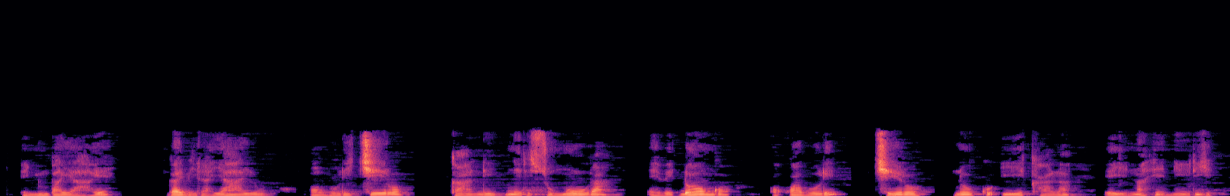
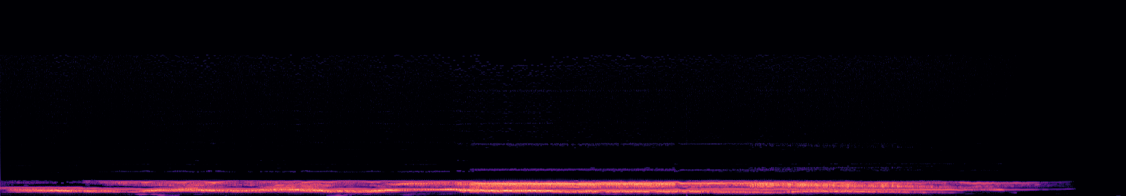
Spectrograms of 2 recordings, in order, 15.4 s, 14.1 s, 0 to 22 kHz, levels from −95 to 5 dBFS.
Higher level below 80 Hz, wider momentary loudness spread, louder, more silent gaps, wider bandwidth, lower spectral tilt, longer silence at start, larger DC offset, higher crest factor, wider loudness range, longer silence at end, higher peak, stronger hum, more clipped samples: first, -62 dBFS vs -74 dBFS; second, 16 LU vs 19 LU; second, -22 LUFS vs -19 LUFS; first, 1.53-1.67 s, 1.87-2.04 s, 5.19-5.56 s, 7.86-8.08 s, 9.55-9.63 s, 10.68-10.93 s, 11.68-11.90 s, 13.71-13.79 s vs none; first, 7.8 kHz vs 3.1 kHz; first, -5 dB/octave vs -3.5 dB/octave; first, 0.3 s vs 0.05 s; neither; about the same, 22 dB vs 18 dB; second, 5 LU vs 10 LU; second, 0.2 s vs 1.3 s; about the same, 0 dBFS vs -2 dBFS; neither; neither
